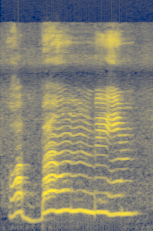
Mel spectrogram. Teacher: मीम में दोनों होंठ मिलते हैं ना एक साथ नहीं मिलाएंगे, बल्कि थोड़ा सा खाली यानी जगह छोड़ेंगे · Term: इख़फ़ाए शफवी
